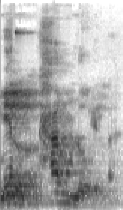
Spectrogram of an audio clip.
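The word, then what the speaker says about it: الحمد لله: Tapi bacanya adalah Bismillahirrahmanirrahim Alhamdulillah. Jadi alhamdulillah A-nya tidak dibaca. Karena itu disebut dengan hamzah wasal.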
